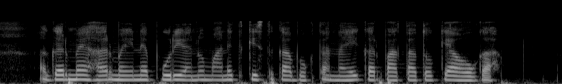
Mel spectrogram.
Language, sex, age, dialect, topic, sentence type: Hindi, female, 18-24, Marwari Dhudhari, banking, question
